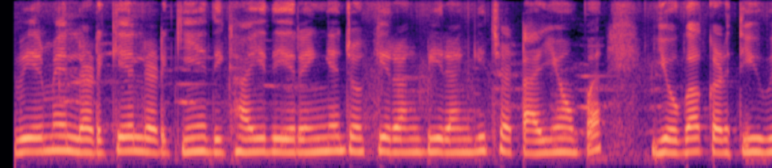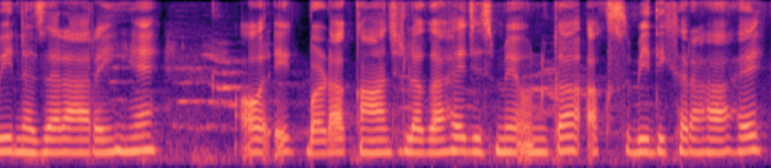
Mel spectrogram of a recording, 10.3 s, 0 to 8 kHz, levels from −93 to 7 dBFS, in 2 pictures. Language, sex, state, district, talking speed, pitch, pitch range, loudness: Hindi, female, Goa, North and South Goa, 200 wpm, 195 Hz, 190-205 Hz, -16 LUFS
